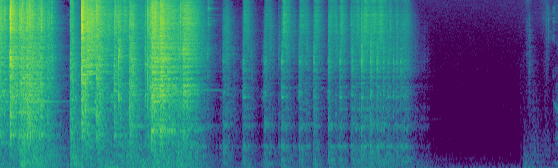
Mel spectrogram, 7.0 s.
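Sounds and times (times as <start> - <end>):
trash can banging: 0.0 - 2.6
pots and pans banging: 0.0 - 5.3.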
